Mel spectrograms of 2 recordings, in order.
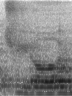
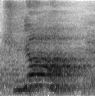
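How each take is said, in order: First: It is said calmly and mildly. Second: It is shouted with anger.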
